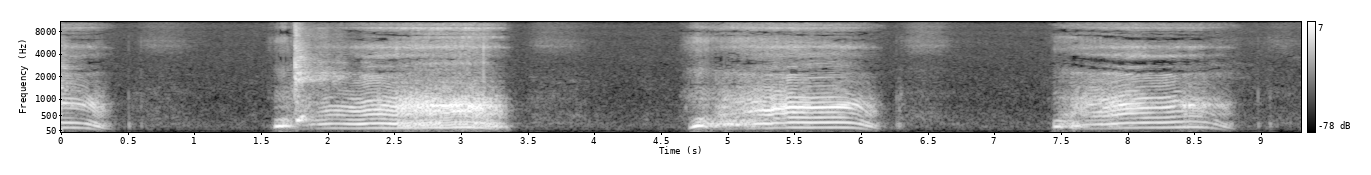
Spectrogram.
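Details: Snoring: three loud, rough, vibrating inhalations about every three seconds, roughly 20 per minute, separated by quiet pauses.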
